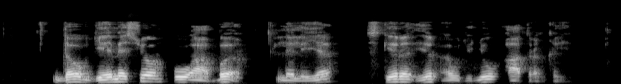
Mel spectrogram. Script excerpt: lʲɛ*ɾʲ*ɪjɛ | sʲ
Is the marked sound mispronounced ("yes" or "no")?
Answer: yes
